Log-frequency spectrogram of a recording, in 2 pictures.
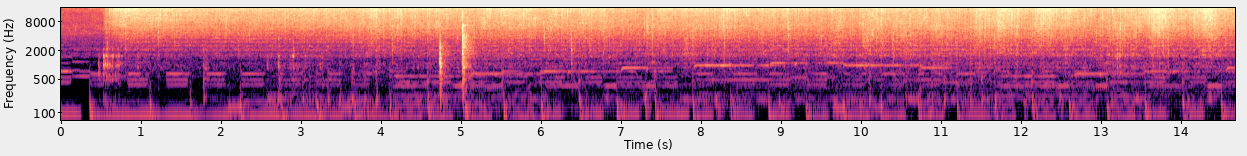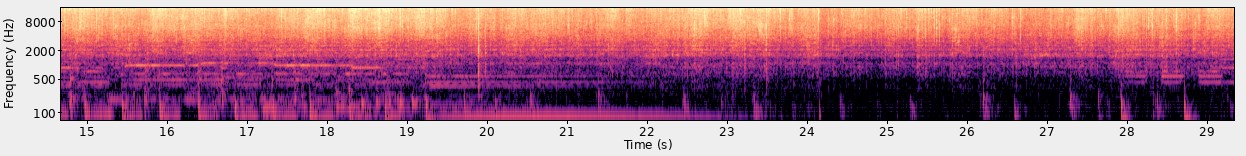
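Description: Chopped red onion going into hot oil with frying ginger strips and sizzling hard, the sizzle jumping up just after the start as the onion lands. It is then stirred around the nonstick pan with a silicone spatula, with one sharp click about five seconds in.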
